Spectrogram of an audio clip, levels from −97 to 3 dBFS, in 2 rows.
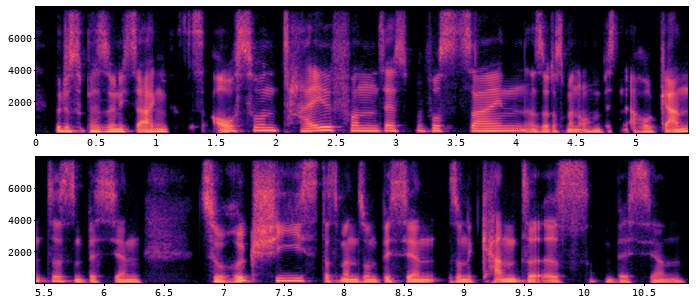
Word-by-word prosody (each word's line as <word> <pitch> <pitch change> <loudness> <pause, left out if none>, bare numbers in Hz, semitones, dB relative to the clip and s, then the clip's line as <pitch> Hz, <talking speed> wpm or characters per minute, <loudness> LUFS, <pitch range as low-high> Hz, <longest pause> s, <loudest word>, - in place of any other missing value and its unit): Würdest 130 0 +3
du - - -15
persönlich 125 0 +2
sagen, 115 +1 +2
das - - -28
ist - - -10
auch 130 +6 +3
so 185 +5 -1
'n 175 0 +1
Teil 165 +7 +3
von 165 -5 -1
Selbstbewusstsein, 155 -1 -1
also 115 0 -2
dass 110 -1 -6
man 115 -2 +1
auch 110 - -3
'n 110 - -1
bisschen 110 - -13
arrogant 110 +8 +1
ist, 130 -2 -2
'n 110 - -1
bisschen 110 -1 -1 0.5
zurückschießt, 150 - +2
dass 130 +1 -4
man 115 -3 +4
so 110 - -2
'n 105 -2 -1
bisschen 120 -4 +1
so 115 - -1
'ne 110 - +2
Kante 125 +1 +2
ist 85 +8 -4
'n 95 - -7
bisschen. 85 -1 -5
125 Hz, 190 wpm, -24 LUFS, 110-150 Hz, 0.5 s, man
